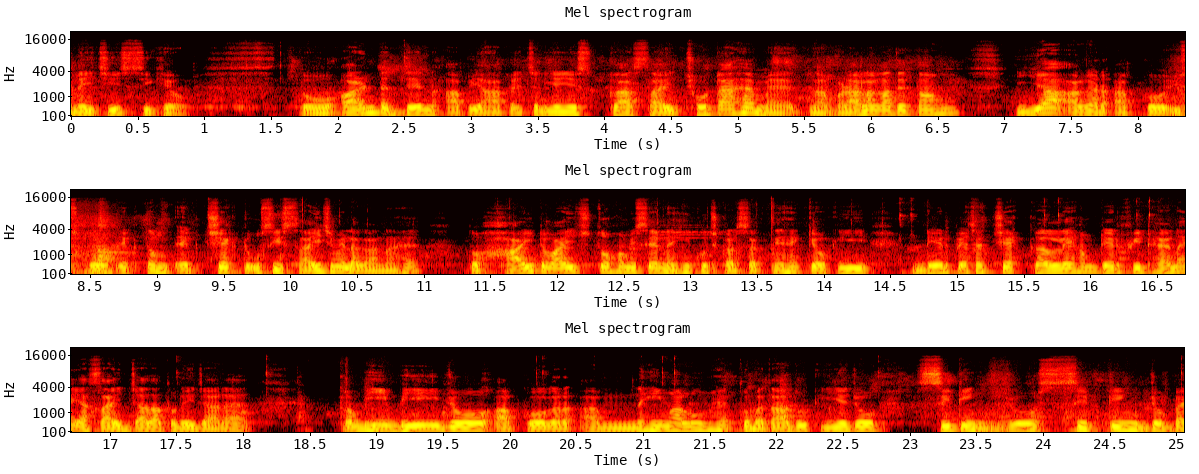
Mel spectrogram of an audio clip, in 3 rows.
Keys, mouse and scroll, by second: 0.0-0.3 scroll down 1, 0.6 F3, 1.1 scroll up 1, 1.3 middle click, 2.5 click, 9.6 w, 10.1 z, 10.6 alt+middle click, 12.6-14.1 typing, 14.2 middle click, 14.6 click.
